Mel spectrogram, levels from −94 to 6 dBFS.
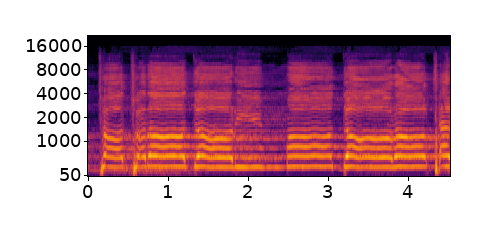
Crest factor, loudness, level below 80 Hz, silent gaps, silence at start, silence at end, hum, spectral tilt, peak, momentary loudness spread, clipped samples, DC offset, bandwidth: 16 dB; -15 LUFS; -58 dBFS; none; 0.15 s; 0 s; none; -4 dB/octave; 0 dBFS; 7 LU; under 0.1%; under 0.1%; 12.5 kHz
